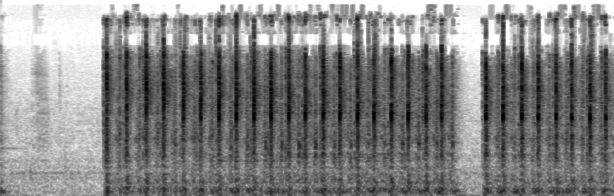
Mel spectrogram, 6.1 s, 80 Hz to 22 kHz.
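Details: 1948 Royal Quiet De Luxe portable manual typewriter typing a line: fast, even keystrikes about five per second with one brief pause, each crisp and consistent; healthy mechanism.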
